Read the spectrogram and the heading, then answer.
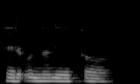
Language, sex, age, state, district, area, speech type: Punjabi, female, 30-45, Punjab, Muktsar, urban, spontaneous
